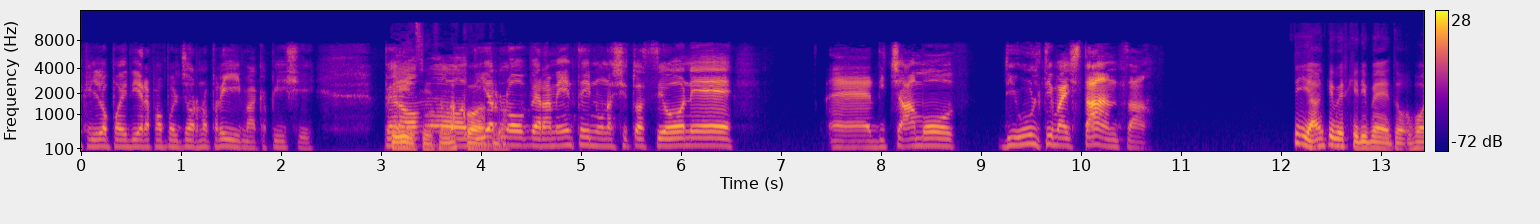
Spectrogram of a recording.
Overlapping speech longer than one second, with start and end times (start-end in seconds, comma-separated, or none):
3.1-4.3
